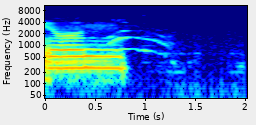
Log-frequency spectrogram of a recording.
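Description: A single vocal sound held on one steady pitch for about a second, ending in a brief rising-and-falling glide.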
